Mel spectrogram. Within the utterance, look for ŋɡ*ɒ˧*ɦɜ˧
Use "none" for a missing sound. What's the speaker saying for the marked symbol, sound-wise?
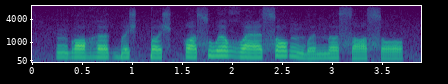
ɒ˧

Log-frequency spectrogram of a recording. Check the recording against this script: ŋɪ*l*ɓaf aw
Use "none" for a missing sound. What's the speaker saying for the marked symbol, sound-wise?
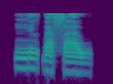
l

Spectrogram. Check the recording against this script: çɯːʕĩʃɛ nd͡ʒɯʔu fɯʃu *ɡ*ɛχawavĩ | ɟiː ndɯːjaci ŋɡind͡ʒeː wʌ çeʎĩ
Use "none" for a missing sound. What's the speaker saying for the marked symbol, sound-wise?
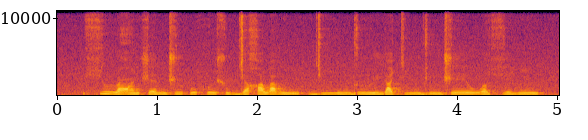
ɟ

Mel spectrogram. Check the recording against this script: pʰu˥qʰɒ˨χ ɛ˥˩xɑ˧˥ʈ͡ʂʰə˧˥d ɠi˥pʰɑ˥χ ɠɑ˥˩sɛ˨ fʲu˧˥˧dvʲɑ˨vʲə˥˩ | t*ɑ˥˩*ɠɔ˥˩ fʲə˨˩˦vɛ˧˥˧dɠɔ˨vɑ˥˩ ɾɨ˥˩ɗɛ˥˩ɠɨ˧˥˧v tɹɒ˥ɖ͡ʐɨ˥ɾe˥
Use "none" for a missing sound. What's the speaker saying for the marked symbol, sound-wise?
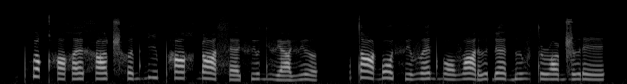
ɑ˥˩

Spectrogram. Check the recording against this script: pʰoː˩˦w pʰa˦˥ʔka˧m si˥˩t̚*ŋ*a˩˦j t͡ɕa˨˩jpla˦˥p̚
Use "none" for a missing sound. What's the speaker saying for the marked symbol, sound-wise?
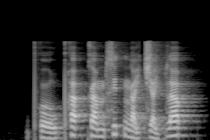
ŋ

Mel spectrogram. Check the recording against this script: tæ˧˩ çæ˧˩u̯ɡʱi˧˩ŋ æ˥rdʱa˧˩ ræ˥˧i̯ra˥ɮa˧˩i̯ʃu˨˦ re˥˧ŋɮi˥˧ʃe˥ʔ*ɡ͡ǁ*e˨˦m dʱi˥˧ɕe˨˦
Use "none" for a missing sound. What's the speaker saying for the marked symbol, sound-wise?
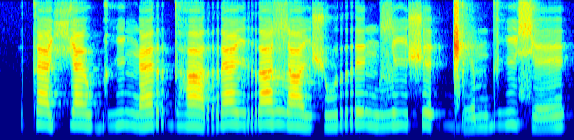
ɡ͡ǁ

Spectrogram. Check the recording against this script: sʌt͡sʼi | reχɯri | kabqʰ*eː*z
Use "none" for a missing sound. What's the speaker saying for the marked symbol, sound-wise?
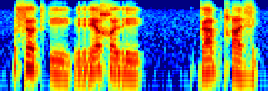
e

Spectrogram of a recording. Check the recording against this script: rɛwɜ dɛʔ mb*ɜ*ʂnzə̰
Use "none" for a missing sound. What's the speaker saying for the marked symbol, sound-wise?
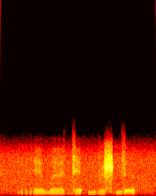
ɜ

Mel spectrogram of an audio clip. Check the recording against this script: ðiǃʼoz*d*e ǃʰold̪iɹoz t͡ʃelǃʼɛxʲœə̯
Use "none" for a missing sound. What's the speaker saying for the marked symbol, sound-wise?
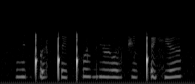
ǃ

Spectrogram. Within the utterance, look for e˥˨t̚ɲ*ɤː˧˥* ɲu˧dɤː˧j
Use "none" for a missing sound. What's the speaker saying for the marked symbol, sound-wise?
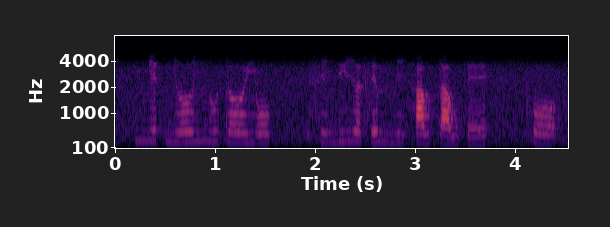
ɤː˧˥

